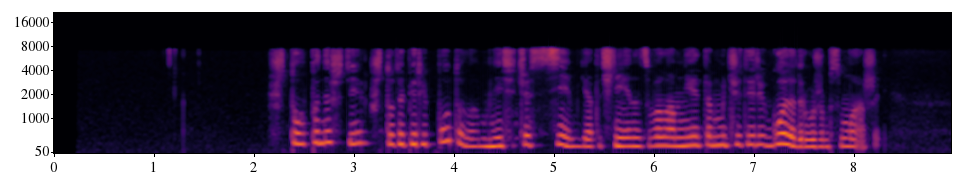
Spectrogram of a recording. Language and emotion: Russian, angry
